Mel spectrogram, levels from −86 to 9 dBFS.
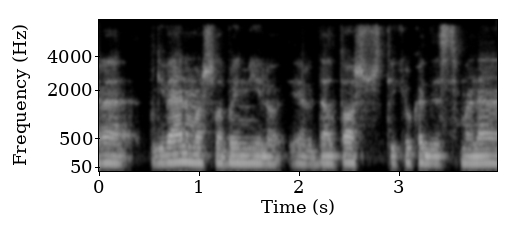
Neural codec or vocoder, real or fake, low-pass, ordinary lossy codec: none; real; 7.2 kHz; Opus, 64 kbps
